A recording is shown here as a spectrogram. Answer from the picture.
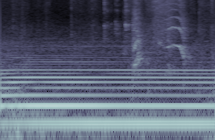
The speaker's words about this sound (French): Qu'est-ce que c'est ? C'est le bateau mouche qui passe.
